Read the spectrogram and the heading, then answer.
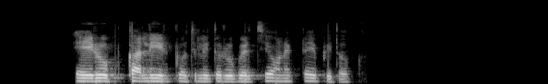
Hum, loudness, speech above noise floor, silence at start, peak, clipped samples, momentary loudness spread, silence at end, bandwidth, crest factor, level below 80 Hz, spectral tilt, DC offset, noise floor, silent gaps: none; -16 LUFS; over 74 dB; 0.75 s; -2 dBFS; under 0.1%; 12 LU; 2 s; 7.6 kHz; 18 dB; -54 dBFS; -7.5 dB/octave; under 0.1%; under -90 dBFS; none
